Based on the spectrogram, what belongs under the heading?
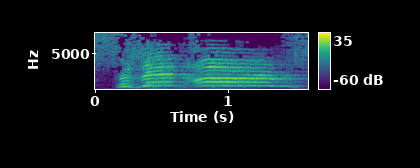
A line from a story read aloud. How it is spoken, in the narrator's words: yell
